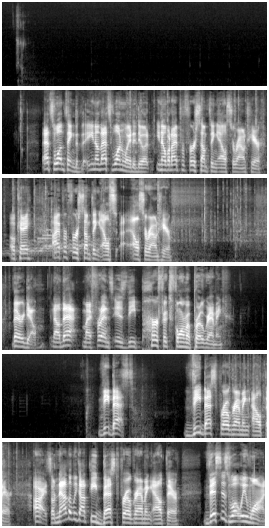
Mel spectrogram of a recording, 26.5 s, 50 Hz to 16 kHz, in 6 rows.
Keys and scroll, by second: 6.9-13.4 typing, 21.4-24.2 typing.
